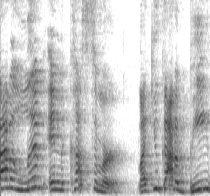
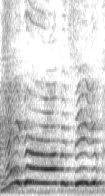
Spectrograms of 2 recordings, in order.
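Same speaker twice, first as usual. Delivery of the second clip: excited greeting; 12 semitones higher, 4 dB louder, much faster than usual. Retold or imitated. Customers greeting each other excitedly.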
